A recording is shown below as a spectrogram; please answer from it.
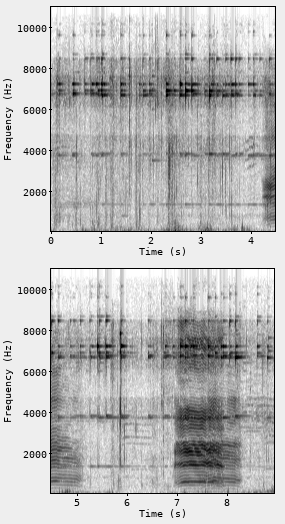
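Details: Nomadic flock returning from grazing in desert oak country, mother sheep bleating for their lambs to suckle: two quavering, harmonic-rich bleats in the second half, above a constant rumble of movement and shuffling hooves.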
